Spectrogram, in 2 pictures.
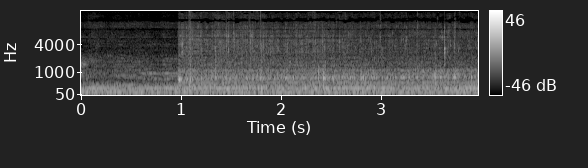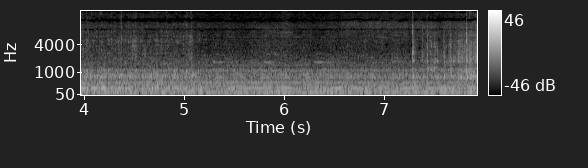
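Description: Water pours into a plastic cup.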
